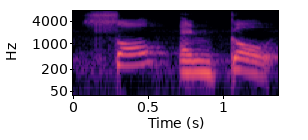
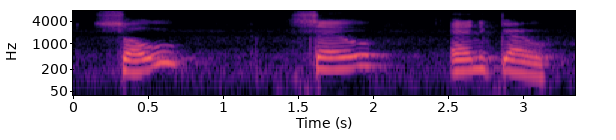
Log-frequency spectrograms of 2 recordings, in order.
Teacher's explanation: all diphthongs where there is a lip rounding at the end is often pronounced without the lip rounding in Manglish. For instance, so and go are pronounced as so and go instead of so and go. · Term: absence of lip rounding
